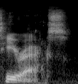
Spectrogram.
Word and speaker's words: TRX: made their top-of-the-line truck called the uh TRX pronounced T-Rex they they made it in spite of Ford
